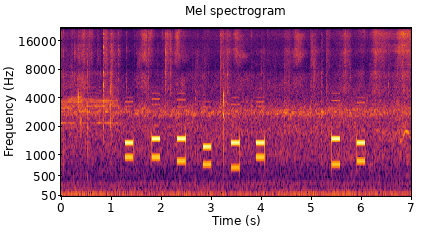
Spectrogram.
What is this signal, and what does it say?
DTMF, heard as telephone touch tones, dialled by hand, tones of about 170 ms, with the noise of a park. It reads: 0#9420 68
